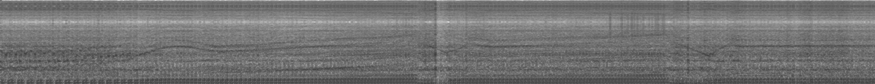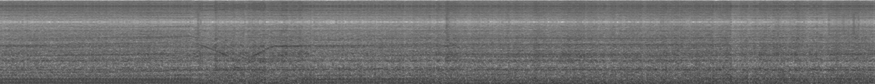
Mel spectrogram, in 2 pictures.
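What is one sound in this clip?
A motorcycle engine roars up close, climbing in pitch and dropping back with each gear change.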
